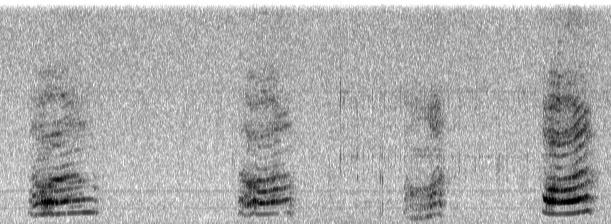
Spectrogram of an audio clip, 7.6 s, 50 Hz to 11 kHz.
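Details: Big male house cat Tigger, around 25 pounds, hauling his sock 'kitten' to bed: three loud wailing meows and one softer, lower call between them, each under a second long, in a quiet indoor space.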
